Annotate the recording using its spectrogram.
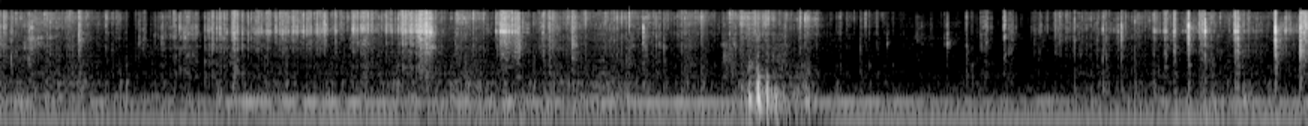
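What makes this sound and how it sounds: A solid green bar of soap held in the hand is carved and scraped with a utility knife blade, making soft, bright scraping and crinkling sounds as small soap cubes crumble off. Fingertips rub the soap's surface. Quiet tapping crackles run throughout over a low steady hum.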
